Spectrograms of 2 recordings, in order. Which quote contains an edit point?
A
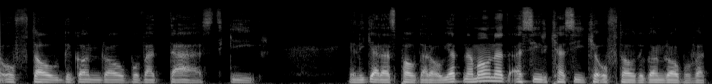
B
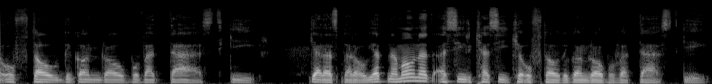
B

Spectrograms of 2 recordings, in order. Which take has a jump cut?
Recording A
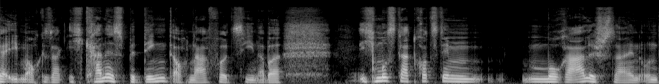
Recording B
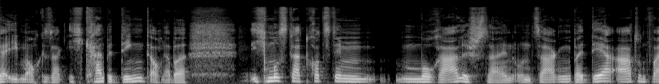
B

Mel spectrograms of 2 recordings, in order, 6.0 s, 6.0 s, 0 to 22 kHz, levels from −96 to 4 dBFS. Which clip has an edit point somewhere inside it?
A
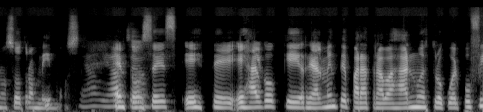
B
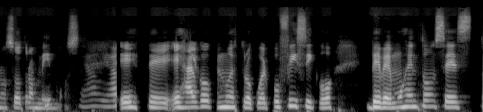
B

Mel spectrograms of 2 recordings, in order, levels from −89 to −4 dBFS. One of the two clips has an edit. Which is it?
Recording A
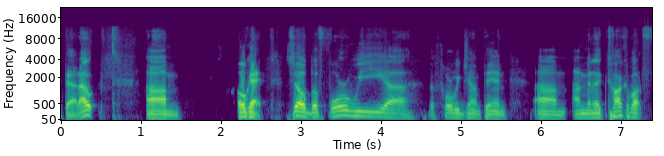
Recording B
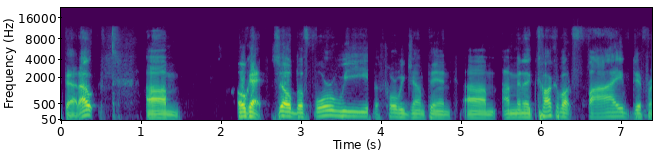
B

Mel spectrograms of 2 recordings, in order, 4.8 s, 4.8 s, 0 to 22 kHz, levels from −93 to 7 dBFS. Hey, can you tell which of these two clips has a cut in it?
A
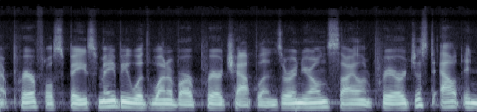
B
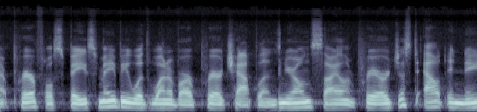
B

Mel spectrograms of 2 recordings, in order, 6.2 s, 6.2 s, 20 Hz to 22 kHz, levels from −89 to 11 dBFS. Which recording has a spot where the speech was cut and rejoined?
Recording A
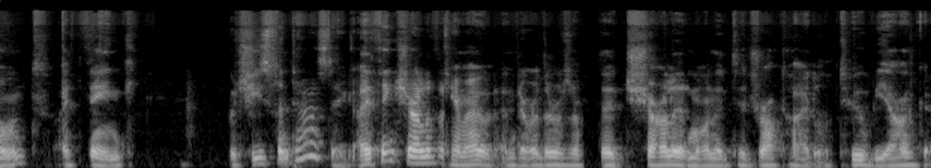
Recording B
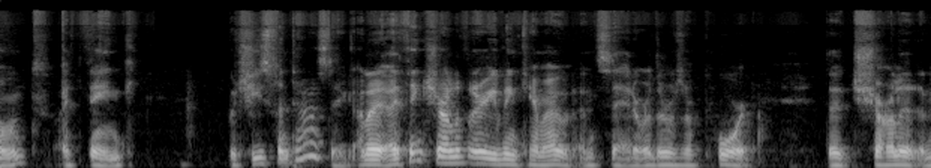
A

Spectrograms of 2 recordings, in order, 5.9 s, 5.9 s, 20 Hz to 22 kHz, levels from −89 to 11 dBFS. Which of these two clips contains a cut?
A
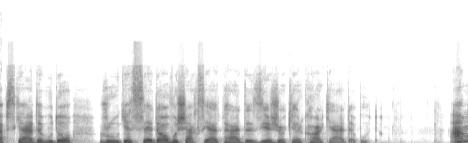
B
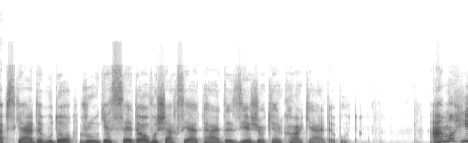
B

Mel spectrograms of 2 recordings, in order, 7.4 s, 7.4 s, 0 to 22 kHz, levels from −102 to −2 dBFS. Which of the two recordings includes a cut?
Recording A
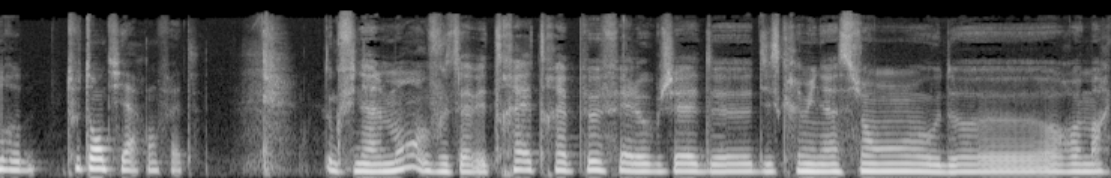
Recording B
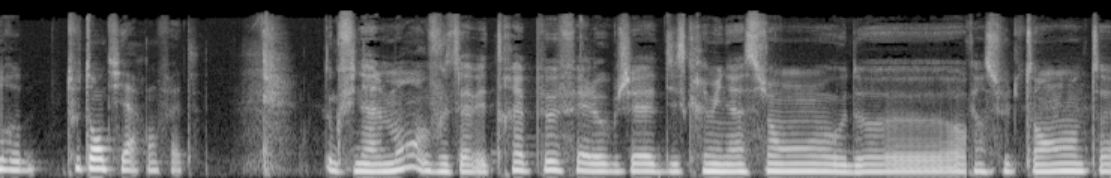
B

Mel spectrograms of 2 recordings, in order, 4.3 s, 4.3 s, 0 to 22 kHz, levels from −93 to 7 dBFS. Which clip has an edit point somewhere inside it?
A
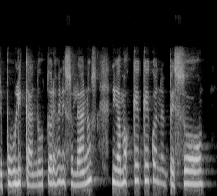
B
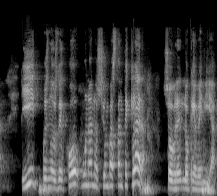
A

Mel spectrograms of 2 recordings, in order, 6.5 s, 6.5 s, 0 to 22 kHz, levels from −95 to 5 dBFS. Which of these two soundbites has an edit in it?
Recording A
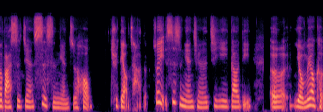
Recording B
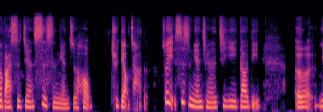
A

